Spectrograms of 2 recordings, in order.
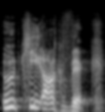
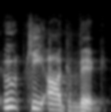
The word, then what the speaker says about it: Utqiagvik: It's Utqiagvik is how it's pronounced. I've said that like 25 times this week to make sure I could say it right. Utqiagvik.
